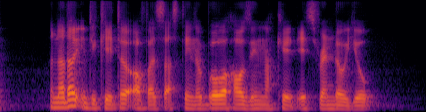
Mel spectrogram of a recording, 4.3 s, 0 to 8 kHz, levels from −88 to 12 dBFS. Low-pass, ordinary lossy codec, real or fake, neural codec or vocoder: none; none; fake; codec, 16 kHz, about 1 kbps, DyCAST, with the encoder's durations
